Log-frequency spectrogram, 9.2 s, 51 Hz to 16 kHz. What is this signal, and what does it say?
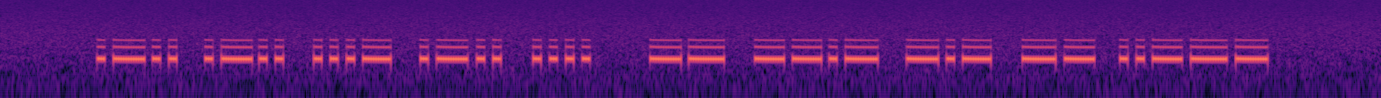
Morse code, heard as a keyed tone, hand-sent with a bug key, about 22 wpm, 500 Hz. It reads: LLVLH MQKM2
